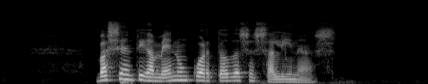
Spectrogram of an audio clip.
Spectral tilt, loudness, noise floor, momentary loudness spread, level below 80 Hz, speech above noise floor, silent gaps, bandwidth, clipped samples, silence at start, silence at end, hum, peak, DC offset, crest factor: -6.5 dB/octave; -23 LUFS; -73 dBFS; 14 LU; -58 dBFS; 49 dB; none; 8 kHz; under 0.1%; 0.95 s; 0.95 s; none; -4 dBFS; under 0.1%; 22 dB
